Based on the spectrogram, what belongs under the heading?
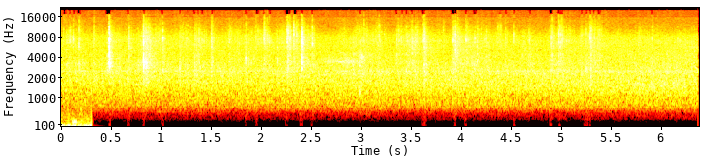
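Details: Steady rain patters on a surface, with scattered sharp drop impacts and no animal calls.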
